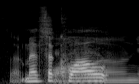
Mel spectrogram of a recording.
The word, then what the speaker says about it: methaqualone: Methaqualone? Methaqualone, yeah.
